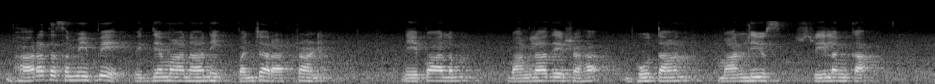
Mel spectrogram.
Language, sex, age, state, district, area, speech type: Sanskrit, male, 30-45, Karnataka, Bangalore Urban, urban, spontaneous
